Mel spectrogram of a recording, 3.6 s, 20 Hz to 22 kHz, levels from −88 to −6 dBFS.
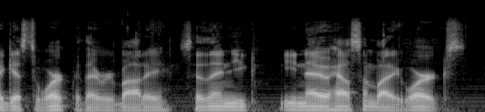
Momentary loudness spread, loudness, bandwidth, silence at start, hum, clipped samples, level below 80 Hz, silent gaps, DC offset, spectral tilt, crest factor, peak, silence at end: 7 LU; -32 LUFS; 12.5 kHz; 0 s; none; under 0.1%; -46 dBFS; none; under 0.1%; -5.5 dB/octave; 20 dB; -12 dBFS; 0.15 s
